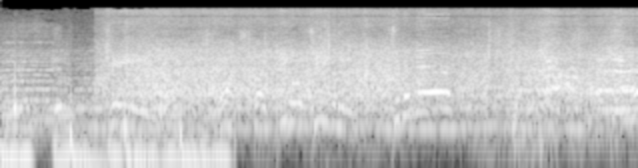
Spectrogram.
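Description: Hip-hop beat with a heavy bass rhythm that cuts out about two seconds in, leaving hockey broadcast game audio: steady arena crowd noise with short squeaks.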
